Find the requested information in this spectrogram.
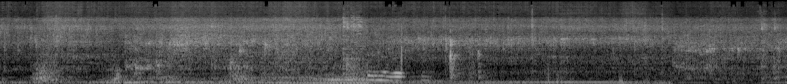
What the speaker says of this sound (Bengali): পটল আলুগুলো ভেজে তুলে নেব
